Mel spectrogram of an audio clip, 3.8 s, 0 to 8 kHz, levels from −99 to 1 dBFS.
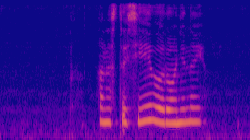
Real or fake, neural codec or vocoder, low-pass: fake; codec, 16 kHz, 4 kbps, FunCodec, trained on LibriTTS, 50 frames a second; 7.2 kHz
